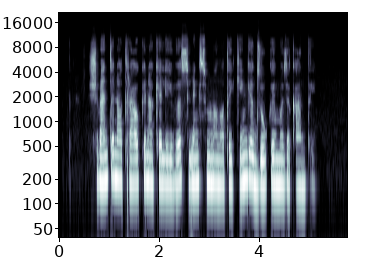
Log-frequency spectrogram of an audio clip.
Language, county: Lithuanian, Kaunas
